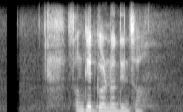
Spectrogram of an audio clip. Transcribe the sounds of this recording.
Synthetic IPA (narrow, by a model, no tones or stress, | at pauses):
sʌŋɡet̪ɡʌrnʌd̪int͡sʰʌ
